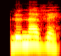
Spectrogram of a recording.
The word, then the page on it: le navet: frances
